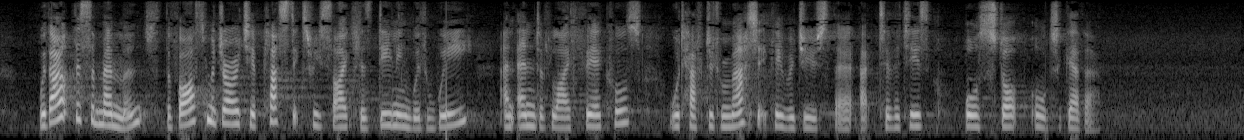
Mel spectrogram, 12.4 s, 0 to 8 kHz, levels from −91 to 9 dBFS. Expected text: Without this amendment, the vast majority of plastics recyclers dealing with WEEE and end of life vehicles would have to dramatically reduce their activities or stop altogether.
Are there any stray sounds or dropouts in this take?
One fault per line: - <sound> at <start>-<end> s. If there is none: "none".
none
